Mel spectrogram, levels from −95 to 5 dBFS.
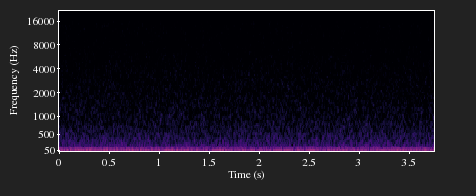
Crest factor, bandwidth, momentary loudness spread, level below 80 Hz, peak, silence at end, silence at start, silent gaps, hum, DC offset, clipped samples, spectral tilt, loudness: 10 dB; 16 kHz; 3 LU; -60 dBFS; -46 dBFS; 0 s; 0 s; none; none; under 0.1%; under 0.1%; -5 dB/octave; -65 LUFS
